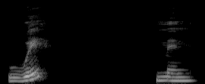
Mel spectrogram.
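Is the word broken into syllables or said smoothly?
broken. The word is split into separate syllables. "On retrouve deux fois le son et"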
